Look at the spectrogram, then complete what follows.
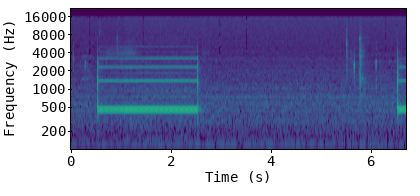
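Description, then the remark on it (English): A phone line ringing on the caller's end: a steady electronic ring tone lasting about two seconds, a long quiet pause, then the next ring beginning. No one speaks. “Come on, man. Answer the phone.”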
